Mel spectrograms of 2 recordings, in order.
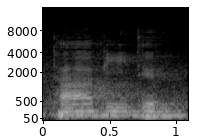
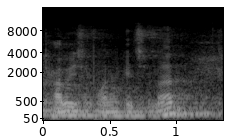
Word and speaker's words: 다윗: 다비드 요게 이제 발음은 그렇게 해요. 우리는 이걸 다윗이겠지만 다비드인데 솔로몬이 이제 어렸을 때 애기였을 때 불러진 별칭이 하나 있었어요.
